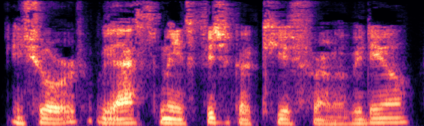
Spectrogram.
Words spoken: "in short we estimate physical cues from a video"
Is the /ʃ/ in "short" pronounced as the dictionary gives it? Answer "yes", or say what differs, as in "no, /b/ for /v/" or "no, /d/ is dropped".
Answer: yes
